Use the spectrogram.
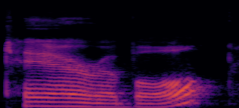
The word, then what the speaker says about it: terrible: has four syllable stress so long short short terrible and it has the vowel it in the middle syllable and a syllabic L which sounds kind of like bull bull with a dark L at the end terrible I have videos to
